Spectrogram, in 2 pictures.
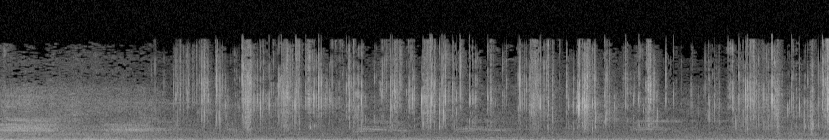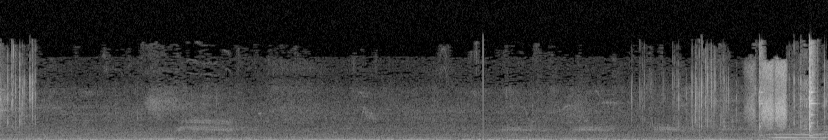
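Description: Quiet outdoor ambience with birds calling faintly now and then, and a small wrapper crinkling in the hands for several seconds, stopping about six seconds in.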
